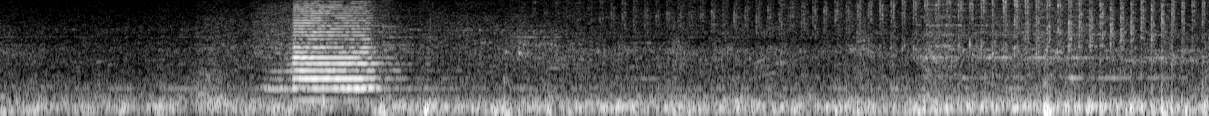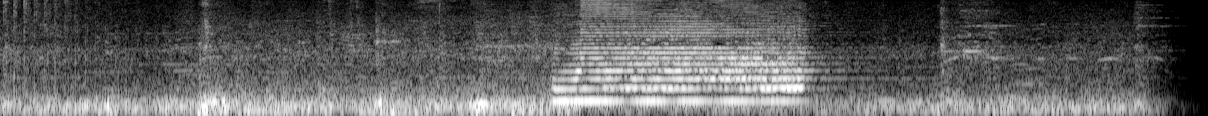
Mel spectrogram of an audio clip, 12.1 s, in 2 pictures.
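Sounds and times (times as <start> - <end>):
train wheels rumbling on rails: 0.0 - 12.0
train horn blast: 1.2 - 2.2, 8.8 - 10.4.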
